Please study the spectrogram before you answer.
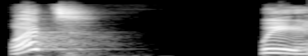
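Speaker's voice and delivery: ordinary talk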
